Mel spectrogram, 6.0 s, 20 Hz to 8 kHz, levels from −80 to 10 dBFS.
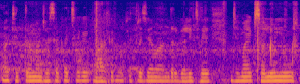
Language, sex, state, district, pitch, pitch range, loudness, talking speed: Gujarati, male, Gujarat, Gandhinagar, 145 Hz, 140-145 Hz, -18 LUFS, 180 wpm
